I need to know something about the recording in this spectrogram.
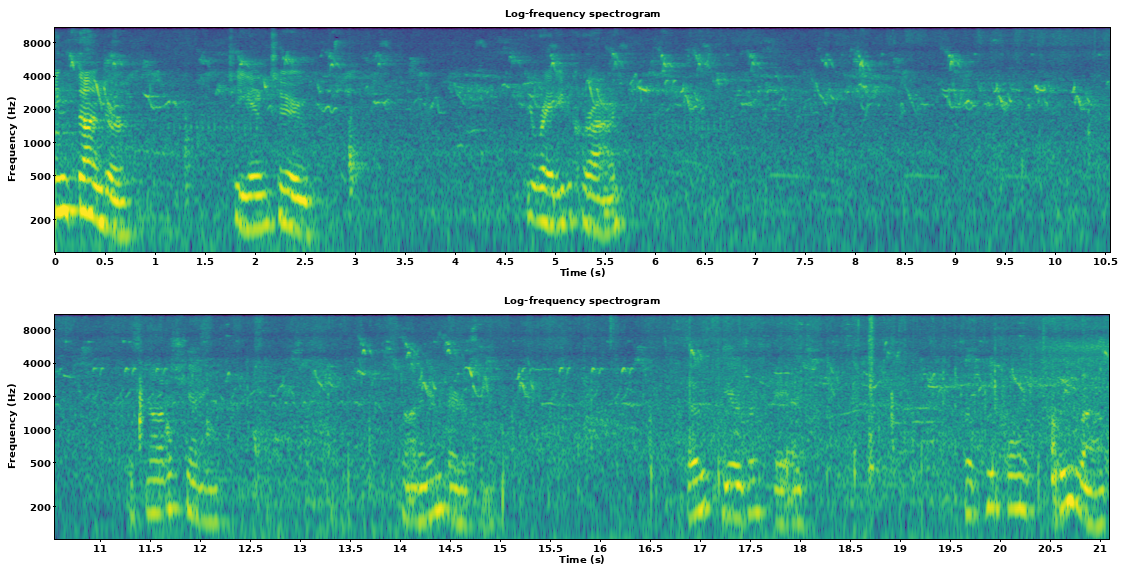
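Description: A man speaks steadily through a loudspeaker outdoors, with pauses between phrases.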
